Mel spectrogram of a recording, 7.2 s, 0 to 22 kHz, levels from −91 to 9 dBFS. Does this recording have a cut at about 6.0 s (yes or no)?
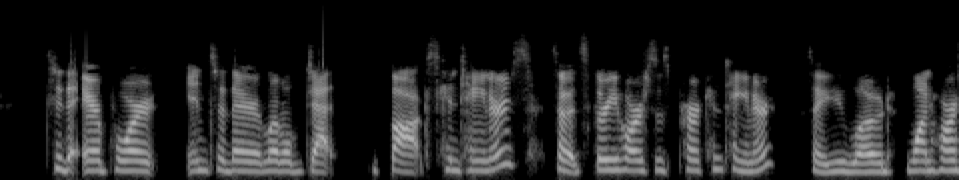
no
